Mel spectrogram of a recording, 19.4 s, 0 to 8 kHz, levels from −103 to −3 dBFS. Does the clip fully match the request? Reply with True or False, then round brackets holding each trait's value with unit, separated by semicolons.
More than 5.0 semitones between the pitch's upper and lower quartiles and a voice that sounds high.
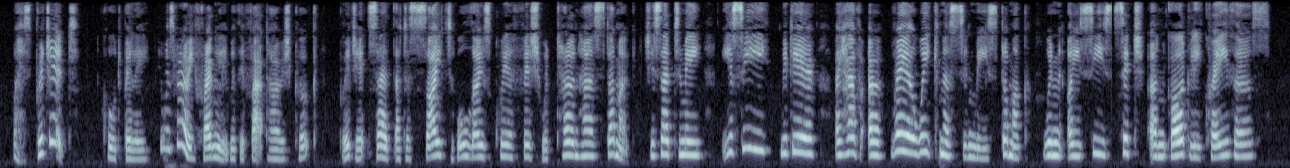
False (4.4 semitones; 225 Hz)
